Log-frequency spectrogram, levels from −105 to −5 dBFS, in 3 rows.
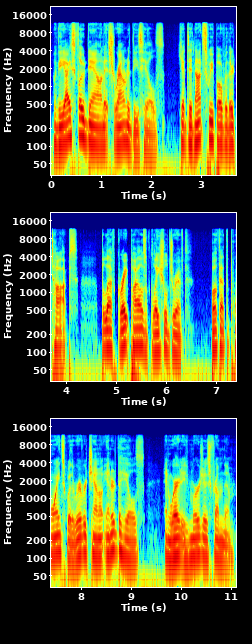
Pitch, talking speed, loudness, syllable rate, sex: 105 Hz, 215 wpm, -18 LUFS, 5.9 syllables/s, male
